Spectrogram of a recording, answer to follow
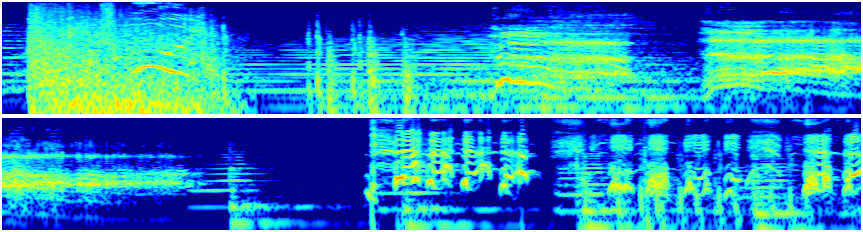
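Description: Cartoon soundtrack: music with a heavy thump at the start and a cartoon bear's groaning and grunting. It breaks off into a brief silence just before six seconds in, then the music comes back loudly.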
